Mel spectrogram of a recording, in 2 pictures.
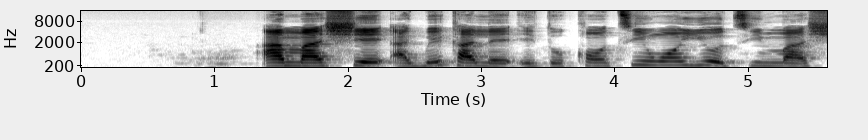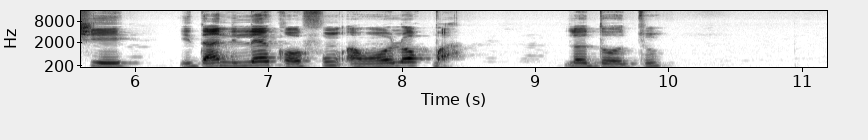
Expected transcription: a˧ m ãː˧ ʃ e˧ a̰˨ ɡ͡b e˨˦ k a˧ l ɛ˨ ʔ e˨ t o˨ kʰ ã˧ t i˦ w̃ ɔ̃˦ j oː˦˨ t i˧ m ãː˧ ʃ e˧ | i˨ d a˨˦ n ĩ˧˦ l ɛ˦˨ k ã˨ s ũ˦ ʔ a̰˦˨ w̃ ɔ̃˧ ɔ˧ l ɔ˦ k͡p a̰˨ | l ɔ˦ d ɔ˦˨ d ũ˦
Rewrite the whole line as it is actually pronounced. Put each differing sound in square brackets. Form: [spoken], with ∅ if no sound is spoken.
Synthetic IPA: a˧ m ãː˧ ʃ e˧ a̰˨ ɡ͡b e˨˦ k a˧ l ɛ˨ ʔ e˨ t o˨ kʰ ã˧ t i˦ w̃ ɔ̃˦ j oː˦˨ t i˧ m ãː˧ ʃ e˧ | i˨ d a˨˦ n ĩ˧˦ l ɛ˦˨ k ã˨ [f] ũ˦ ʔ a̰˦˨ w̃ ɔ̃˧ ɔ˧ l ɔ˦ k͡p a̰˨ | l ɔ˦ d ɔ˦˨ d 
